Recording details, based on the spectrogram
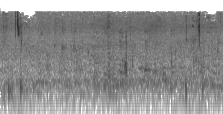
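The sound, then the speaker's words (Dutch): Quiet sipping of water: a few soft wet slurps and small swallowing clicks spaced out over a few seconds against faint background noise, with no talking. “Ik neem even een slokje water.”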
